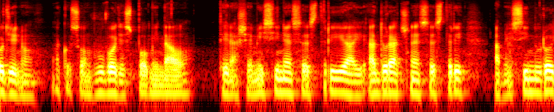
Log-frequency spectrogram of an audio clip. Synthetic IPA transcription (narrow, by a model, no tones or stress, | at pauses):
ɔɟinuakɔsɔ̰mvuːʋɔɟɛspɔ̰mḭːna̰l | t̪ɛna̰ʃɛmḭsinɛːsɛ̰st̪ɾiajad̪ɔɾaːt͡ʃnɛːsɛst̪ɾiamisiːnuɾɔ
